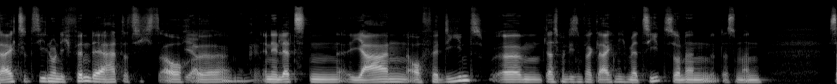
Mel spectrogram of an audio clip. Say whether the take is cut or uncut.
uncut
